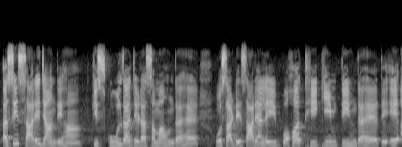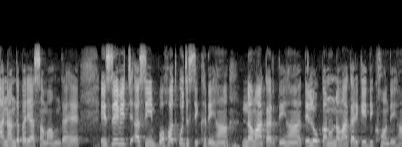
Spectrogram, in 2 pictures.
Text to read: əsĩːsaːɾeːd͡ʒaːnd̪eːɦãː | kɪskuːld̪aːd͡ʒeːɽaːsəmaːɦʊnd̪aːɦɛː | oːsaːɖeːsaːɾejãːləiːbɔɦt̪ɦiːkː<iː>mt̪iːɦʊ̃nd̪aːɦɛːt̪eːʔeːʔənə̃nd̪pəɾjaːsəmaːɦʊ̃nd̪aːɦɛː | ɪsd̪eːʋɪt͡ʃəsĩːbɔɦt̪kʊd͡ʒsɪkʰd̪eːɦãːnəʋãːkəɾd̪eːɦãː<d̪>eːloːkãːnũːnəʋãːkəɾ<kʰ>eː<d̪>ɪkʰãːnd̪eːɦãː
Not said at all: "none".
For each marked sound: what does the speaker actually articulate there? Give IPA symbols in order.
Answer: iː, t̪, k, d̪

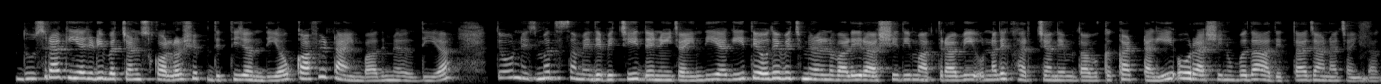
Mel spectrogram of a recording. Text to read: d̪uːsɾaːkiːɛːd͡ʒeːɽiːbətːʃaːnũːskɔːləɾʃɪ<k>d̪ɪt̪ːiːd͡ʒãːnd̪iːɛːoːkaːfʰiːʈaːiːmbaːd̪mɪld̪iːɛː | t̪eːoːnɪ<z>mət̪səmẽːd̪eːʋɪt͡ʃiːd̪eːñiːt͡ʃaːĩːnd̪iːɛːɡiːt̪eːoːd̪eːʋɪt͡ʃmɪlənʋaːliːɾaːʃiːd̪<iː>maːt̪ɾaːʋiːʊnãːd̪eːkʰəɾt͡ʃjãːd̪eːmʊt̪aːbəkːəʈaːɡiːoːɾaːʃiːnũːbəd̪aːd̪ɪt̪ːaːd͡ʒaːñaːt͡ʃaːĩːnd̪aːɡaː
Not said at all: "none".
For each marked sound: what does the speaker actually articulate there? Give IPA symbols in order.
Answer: p, z, iː

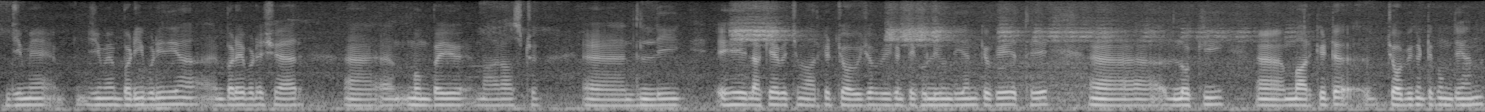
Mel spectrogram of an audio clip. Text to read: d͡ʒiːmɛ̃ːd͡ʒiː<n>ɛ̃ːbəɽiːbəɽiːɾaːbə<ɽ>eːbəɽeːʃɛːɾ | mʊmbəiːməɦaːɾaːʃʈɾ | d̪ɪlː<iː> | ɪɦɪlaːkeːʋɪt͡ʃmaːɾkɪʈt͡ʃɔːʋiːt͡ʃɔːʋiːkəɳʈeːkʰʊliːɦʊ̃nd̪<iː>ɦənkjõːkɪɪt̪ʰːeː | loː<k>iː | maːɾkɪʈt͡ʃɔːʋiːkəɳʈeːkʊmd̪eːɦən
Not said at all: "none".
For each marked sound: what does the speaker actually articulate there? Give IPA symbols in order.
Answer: m, ɽ, iː, iː, k

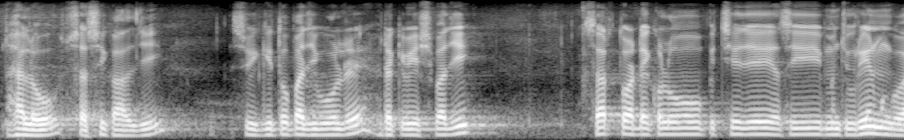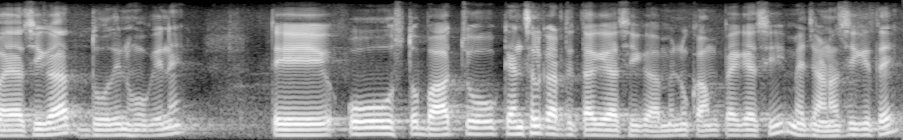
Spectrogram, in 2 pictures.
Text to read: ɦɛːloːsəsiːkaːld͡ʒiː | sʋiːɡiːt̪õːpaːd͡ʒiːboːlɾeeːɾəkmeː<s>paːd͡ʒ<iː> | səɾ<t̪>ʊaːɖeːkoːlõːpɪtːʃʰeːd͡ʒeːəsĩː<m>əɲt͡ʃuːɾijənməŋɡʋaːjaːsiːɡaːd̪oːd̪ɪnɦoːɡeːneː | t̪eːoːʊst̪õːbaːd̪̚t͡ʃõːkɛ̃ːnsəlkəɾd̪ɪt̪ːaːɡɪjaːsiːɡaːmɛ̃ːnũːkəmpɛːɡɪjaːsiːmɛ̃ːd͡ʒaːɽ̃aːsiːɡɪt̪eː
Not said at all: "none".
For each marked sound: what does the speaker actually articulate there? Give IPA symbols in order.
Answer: ʃ, iː, t̪, m

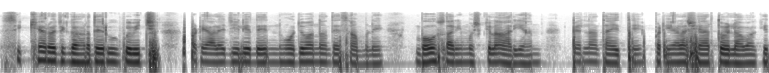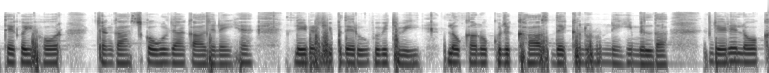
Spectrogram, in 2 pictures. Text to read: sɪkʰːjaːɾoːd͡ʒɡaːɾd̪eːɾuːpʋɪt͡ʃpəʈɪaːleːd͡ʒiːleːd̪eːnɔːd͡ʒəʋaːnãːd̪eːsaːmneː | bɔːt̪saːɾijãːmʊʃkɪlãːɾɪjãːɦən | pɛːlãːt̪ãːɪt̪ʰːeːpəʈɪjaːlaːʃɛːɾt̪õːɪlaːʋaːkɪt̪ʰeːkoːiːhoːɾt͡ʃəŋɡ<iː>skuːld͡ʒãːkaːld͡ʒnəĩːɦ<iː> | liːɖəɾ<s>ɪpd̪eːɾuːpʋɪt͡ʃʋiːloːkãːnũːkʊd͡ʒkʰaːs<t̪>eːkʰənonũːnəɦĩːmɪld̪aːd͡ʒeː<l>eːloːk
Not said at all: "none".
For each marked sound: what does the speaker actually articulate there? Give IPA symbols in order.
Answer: aː, ɛː, ʃ, d̪, ɽ

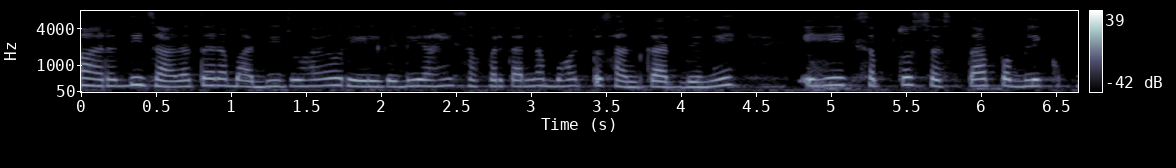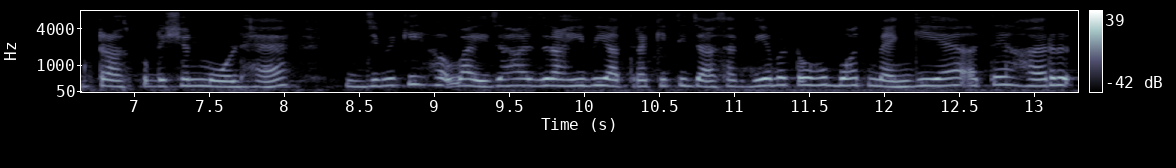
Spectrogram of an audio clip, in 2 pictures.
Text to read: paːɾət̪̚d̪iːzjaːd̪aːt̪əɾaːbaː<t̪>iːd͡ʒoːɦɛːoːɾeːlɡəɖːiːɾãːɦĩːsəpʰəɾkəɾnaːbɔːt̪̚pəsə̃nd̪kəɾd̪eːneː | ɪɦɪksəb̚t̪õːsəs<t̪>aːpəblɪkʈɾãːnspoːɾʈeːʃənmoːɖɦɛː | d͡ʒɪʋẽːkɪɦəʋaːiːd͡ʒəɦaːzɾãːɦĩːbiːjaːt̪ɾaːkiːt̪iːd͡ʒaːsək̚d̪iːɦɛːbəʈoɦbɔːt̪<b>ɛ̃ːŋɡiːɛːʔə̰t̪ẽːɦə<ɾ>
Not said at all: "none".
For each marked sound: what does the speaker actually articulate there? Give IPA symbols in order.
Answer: d̪, t̪, m, ɾ

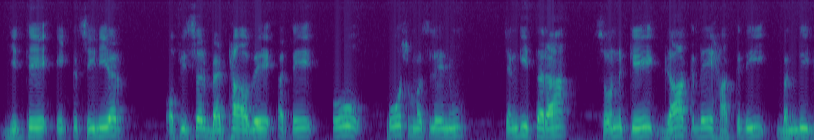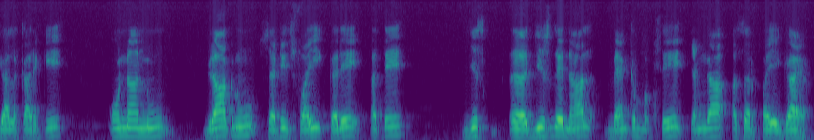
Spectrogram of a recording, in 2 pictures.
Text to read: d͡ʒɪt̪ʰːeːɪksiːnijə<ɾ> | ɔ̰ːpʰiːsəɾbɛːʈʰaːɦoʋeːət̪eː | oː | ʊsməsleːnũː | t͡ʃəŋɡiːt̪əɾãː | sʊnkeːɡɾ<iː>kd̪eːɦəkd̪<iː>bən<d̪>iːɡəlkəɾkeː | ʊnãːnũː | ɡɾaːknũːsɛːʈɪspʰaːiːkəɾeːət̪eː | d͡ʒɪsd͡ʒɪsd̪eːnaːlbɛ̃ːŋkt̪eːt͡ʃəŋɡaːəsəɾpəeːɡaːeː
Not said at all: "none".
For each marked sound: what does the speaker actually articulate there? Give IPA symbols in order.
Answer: ɾ, aː, iː, d̪

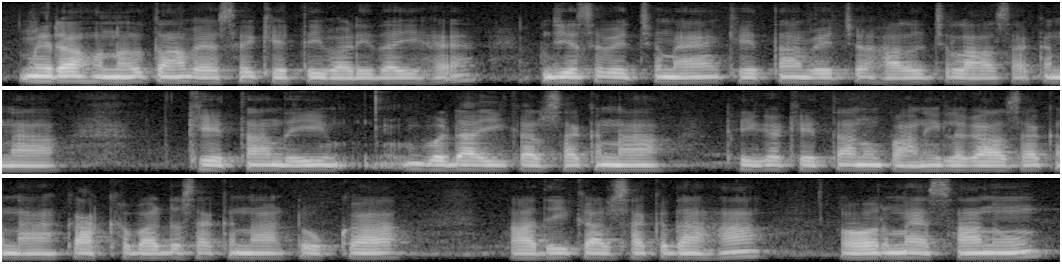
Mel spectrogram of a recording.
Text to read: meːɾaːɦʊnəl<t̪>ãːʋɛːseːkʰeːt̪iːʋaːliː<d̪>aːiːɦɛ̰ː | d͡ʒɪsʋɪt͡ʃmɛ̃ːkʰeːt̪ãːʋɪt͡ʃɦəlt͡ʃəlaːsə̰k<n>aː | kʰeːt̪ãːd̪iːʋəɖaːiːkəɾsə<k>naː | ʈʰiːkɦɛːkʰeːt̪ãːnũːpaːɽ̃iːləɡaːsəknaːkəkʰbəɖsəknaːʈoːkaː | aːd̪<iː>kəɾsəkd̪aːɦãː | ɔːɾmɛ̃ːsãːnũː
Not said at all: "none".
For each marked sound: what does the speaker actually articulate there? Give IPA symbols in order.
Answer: t̪, d̪, n, k, iː

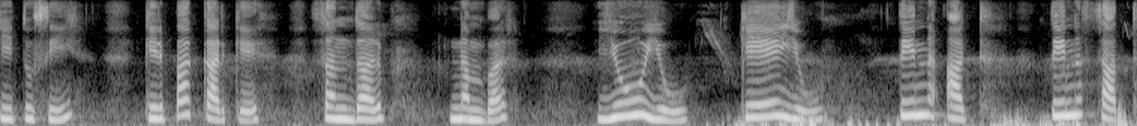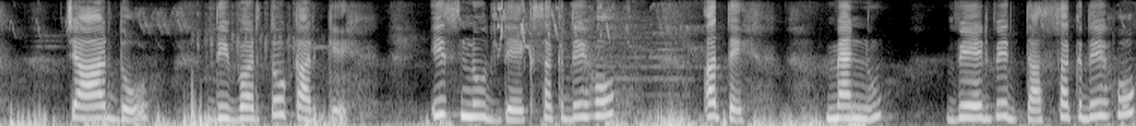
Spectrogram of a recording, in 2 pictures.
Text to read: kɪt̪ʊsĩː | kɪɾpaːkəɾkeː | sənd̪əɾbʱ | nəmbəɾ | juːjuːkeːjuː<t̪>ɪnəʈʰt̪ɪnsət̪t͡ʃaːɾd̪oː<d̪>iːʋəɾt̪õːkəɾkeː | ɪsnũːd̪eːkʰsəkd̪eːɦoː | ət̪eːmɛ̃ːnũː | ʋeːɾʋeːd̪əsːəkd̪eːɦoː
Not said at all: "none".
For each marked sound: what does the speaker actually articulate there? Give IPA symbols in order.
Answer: t̪, d̪

